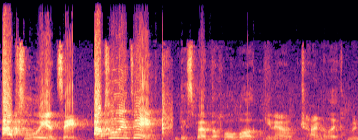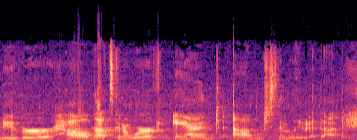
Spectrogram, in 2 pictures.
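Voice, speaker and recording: Animated speech with noticeable background noise and audible room echo. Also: woman. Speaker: book vlogger. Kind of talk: casual chat. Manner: fast.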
